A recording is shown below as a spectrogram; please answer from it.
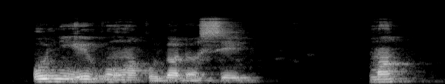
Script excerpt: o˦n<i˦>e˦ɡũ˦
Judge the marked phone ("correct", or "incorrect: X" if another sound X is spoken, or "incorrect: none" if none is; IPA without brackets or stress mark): incorrect: ĩ˦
